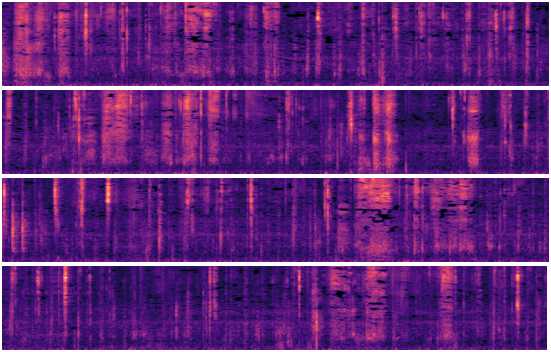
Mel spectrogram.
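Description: Close-miked eating sounds of spicy braised lamb shank being chewed: a steady stream of irregular wet smacks and mouth clicks, with meat pulled from the bone by hand.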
